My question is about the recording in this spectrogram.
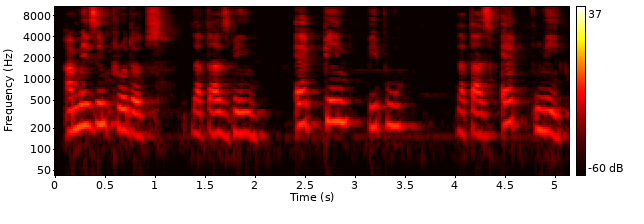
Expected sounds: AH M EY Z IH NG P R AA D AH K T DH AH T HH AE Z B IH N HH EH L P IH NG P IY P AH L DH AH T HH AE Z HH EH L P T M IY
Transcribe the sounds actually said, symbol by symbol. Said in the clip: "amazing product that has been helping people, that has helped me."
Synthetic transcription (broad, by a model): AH M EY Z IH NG P R AA D AH K T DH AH T HH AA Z B IH N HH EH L P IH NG P IY P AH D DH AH T HH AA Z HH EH P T M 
